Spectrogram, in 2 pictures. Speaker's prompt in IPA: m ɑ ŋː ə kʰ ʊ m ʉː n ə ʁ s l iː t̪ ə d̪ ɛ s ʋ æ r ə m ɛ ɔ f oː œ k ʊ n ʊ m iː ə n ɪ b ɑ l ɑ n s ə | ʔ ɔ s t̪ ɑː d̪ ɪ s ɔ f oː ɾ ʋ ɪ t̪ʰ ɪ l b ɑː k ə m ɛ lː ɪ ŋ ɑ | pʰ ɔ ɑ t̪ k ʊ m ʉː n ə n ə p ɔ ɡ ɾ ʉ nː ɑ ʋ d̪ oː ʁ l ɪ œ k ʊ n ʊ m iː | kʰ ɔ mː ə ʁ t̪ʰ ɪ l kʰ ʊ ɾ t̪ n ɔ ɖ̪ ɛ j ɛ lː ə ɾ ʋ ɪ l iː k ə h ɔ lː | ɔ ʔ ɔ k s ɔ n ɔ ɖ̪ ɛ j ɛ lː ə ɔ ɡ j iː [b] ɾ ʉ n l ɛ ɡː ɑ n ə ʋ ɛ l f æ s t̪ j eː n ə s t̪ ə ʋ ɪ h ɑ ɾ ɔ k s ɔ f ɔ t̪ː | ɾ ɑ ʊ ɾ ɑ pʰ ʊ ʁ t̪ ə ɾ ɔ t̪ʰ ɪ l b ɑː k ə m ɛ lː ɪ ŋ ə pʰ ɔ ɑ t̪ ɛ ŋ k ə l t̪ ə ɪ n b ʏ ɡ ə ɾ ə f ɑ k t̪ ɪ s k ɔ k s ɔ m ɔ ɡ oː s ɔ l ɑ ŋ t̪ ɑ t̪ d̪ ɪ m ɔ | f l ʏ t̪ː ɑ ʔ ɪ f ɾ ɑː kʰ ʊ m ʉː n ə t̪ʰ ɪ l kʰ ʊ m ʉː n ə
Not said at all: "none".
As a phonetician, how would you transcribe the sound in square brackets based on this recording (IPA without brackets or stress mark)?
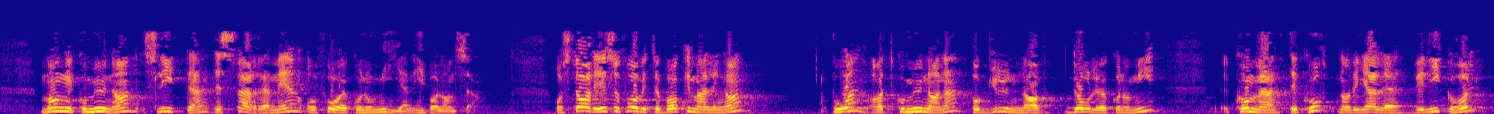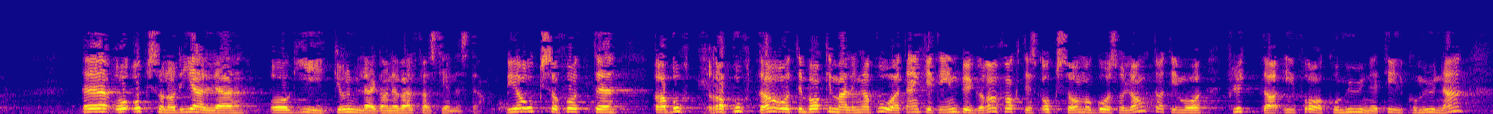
ɡ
